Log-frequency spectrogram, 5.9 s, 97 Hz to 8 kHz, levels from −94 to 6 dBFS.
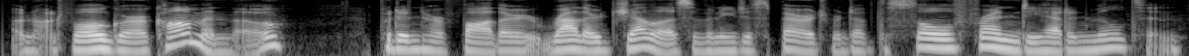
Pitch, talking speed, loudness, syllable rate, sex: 165 Hz, 220 wpm, -20 LUFS, 6.1 syllables/s, female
